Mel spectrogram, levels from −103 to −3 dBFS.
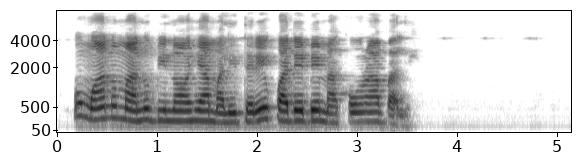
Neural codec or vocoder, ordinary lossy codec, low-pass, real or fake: none; none; none; real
